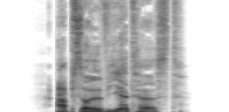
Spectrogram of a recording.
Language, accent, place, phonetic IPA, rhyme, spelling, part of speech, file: German, Germany, Berlin, [apzɔlˈviːɐ̯təst], -iːɐ̯təst, absolviertest, verb, De-absolviertest.ogg
- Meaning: inflection of absolvieren: 1. second-person singular preterite 2. second-person singular subjunctive II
